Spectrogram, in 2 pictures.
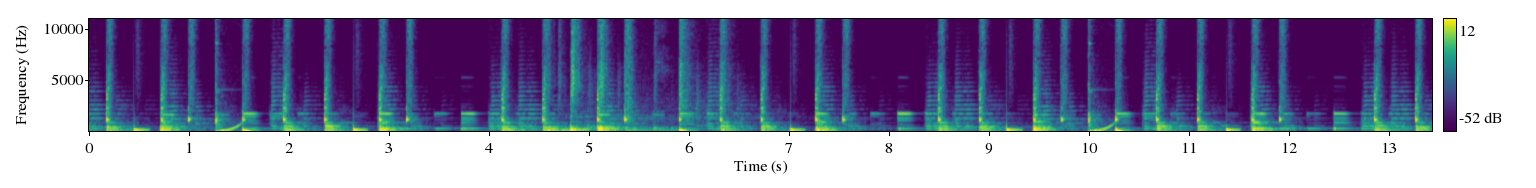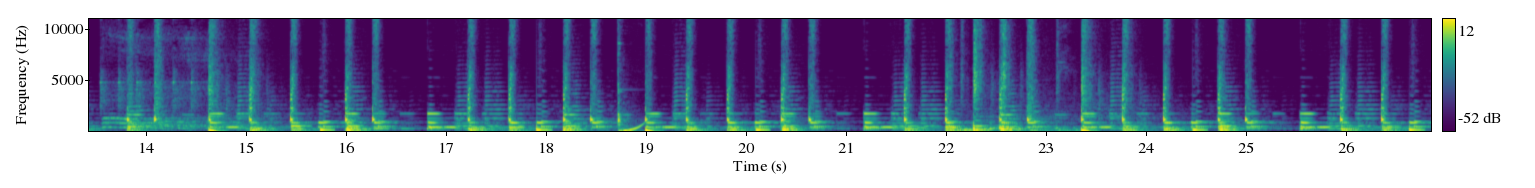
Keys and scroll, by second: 0.0-2.5 typing, 9.3-10.2 typing, 12.9 typing.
